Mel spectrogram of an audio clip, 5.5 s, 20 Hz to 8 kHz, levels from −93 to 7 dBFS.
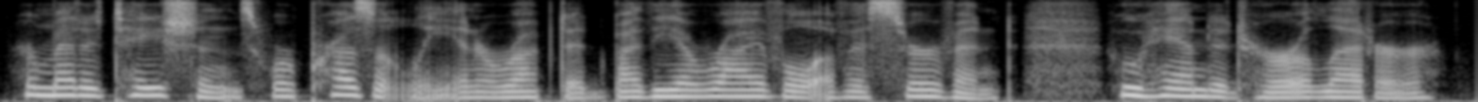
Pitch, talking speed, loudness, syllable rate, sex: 180 Hz, 175 wpm, -18 LUFS, 6.2 syllables/s, female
